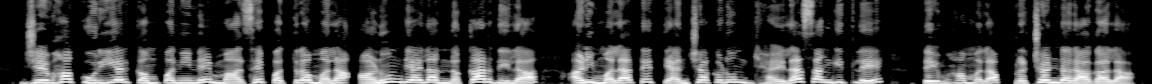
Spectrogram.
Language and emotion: Marathi, angry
